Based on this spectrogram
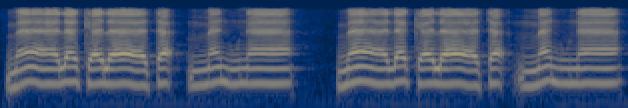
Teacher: ولك الوجه الثاني الاختلاس، يعني أن تأتي بالنون الأولى المضمومة بشكل سريع، مخفوض الصوت، خفض الصوت مع الإسراع فيه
